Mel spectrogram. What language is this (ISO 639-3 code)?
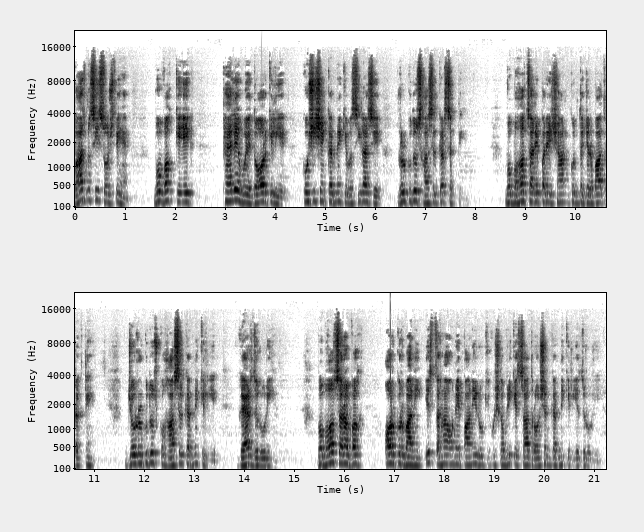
urd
